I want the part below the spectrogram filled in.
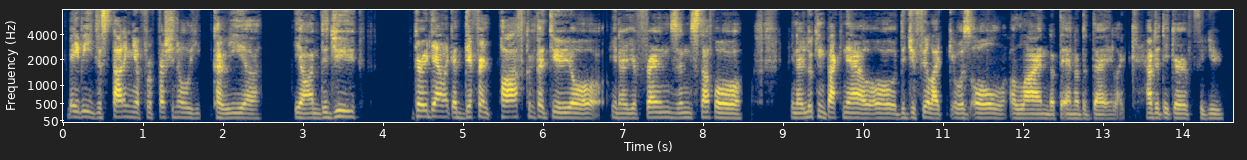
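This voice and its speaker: A man's voice: mid-range voice, little pitch movement, normal speed, dry recording, poor audio. A man hosting an interview, casual and friendly, asking long rambling questions. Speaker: host.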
